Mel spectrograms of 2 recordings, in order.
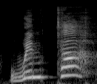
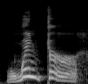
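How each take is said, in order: First: The final r sound is dropped. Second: The final r sound is clearly pronounced. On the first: "That's how they say in England" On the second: "up here it's oh"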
